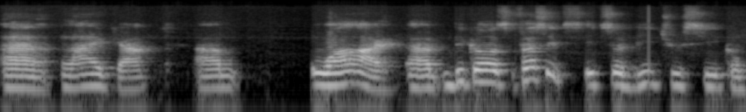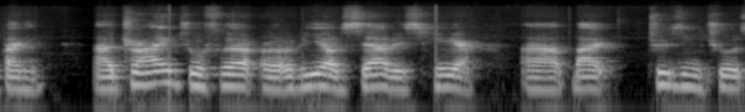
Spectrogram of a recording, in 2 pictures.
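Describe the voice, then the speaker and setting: Speaking very slowly with a French accent, a man keeps a medium pitch with ordinary pitch variation. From France. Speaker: coding instructor. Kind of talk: tutorial. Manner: loud; halting.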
